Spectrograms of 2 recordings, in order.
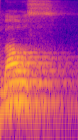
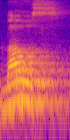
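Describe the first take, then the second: The two takes are said the same way.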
